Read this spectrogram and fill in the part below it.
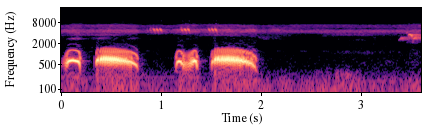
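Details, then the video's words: Spotted dove used as a trapping lure, described as very fierce: deep hollow coos, a short doubled note then a longer drawn-out coo, repeated twice, with a faint steady high hiss behind. "pikat tekukur || pikat terlampau garang"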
